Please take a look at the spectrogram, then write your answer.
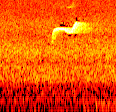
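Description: A single brief, high-pitched bird call: a thin whistled chirp lasting about a third of a second with a slight upward sweep, heard alone over faint steady background hiss.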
